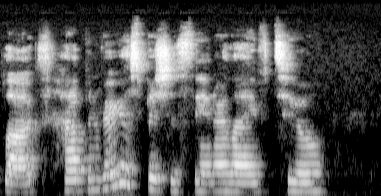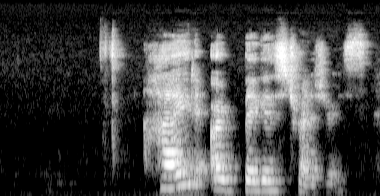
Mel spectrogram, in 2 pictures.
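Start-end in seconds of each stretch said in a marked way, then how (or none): none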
